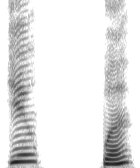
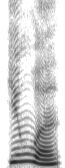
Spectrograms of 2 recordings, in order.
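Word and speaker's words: 英文: 英英文文英文英文英文英文英 Se pronuncia con el primer tono.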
